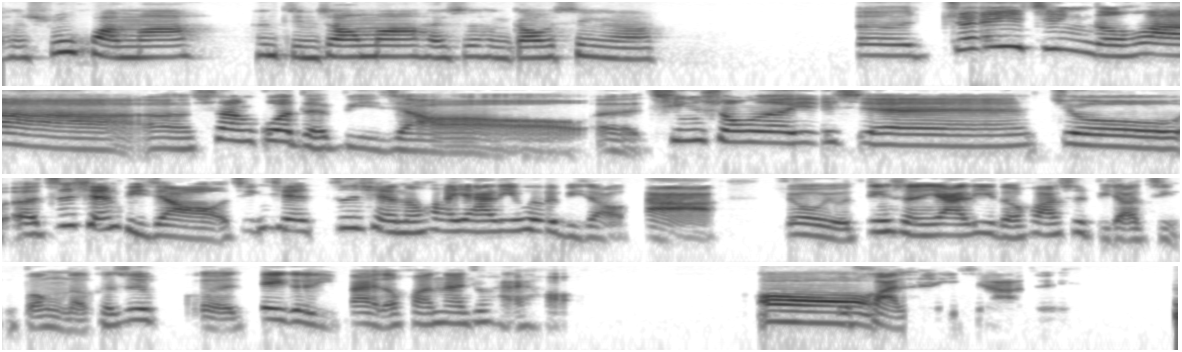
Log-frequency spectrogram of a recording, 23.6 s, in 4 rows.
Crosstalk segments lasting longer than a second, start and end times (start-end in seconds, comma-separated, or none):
none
